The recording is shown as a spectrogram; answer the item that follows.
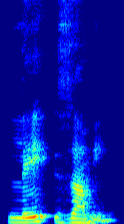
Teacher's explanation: Here the S gets connected with A and produces a Z sound.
